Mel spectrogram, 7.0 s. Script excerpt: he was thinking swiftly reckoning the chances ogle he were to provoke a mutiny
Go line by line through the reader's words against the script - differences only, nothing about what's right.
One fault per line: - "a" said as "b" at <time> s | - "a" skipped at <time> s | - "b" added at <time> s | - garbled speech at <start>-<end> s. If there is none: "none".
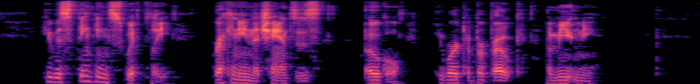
none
